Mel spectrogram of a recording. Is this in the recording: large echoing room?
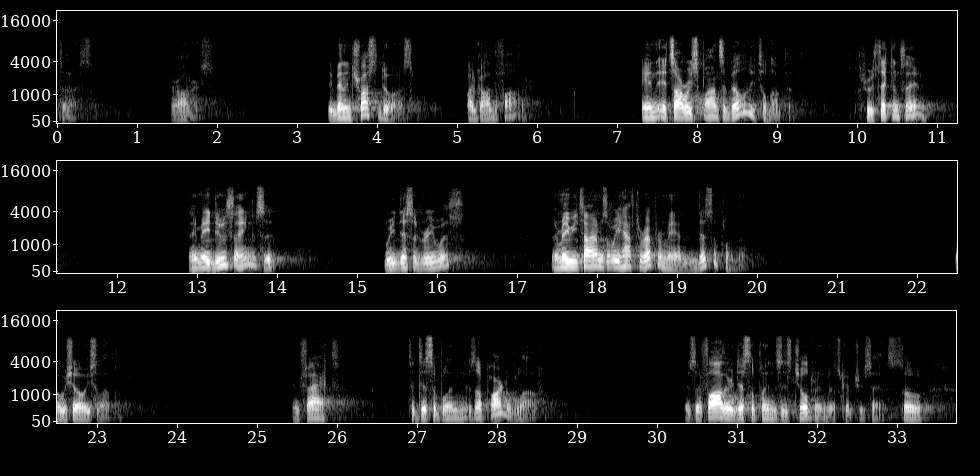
yes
